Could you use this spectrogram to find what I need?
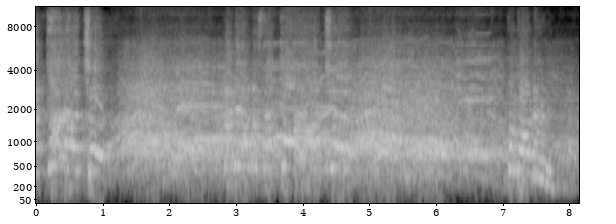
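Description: A large crowd shouts back in answer and cheers.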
